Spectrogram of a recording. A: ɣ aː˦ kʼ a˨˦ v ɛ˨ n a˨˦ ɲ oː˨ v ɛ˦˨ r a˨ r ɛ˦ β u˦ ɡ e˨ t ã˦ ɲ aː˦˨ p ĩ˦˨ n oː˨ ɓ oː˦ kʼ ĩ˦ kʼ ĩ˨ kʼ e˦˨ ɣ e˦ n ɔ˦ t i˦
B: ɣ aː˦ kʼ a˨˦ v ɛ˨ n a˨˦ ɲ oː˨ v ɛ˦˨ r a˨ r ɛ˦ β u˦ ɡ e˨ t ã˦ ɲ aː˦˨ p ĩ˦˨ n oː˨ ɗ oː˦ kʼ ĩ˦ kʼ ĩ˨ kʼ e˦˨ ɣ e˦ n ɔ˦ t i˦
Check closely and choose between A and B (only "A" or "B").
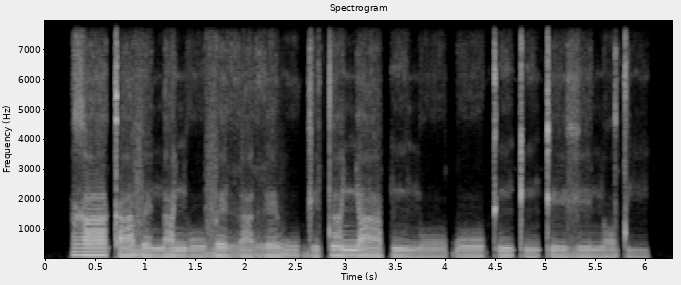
A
